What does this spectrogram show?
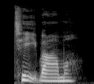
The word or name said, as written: TEVARMERE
